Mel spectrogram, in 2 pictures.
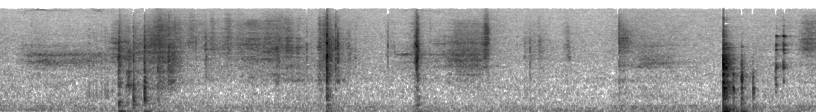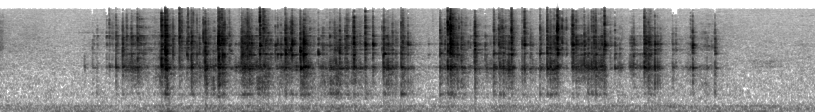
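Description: Scattered light clicks and a sharp knock about seven seconds in, then about six seconds of rapid clinking with a ringing note: paintbrushes rattling against a glass clip-top jar.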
